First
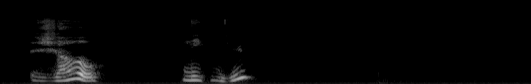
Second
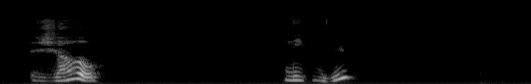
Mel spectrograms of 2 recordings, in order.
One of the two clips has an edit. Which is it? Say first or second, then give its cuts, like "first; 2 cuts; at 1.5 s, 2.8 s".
first; 1 cut; at 1.3 s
